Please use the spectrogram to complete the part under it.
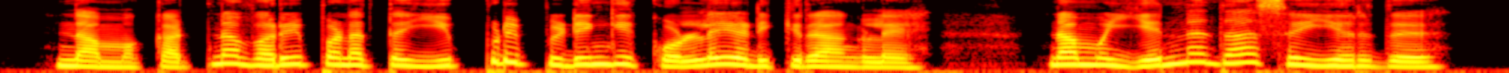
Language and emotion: Tamil, sad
